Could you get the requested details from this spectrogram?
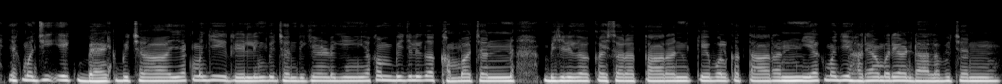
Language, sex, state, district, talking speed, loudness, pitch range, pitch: Hindi, male, Uttarakhand, Uttarkashi, 215 wpm, -12 LUFS, 160-175 Hz, 165 Hz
